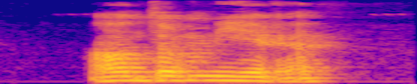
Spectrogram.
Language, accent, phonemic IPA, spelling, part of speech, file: French, Canada, /ɑ̃.dɔʁ.mi.ʁɛ/, endormirais, verb, LL-Q150 (fra)-endormirais.wav
- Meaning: first/second-person singular conditional of endormir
